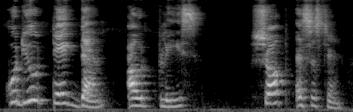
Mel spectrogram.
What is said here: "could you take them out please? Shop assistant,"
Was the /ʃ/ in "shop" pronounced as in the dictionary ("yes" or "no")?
yes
